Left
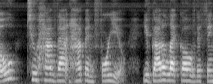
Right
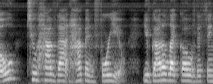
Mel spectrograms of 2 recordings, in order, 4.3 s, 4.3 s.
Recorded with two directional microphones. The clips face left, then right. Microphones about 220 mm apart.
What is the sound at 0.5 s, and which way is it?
Speech, 25° left (ahead or behind).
